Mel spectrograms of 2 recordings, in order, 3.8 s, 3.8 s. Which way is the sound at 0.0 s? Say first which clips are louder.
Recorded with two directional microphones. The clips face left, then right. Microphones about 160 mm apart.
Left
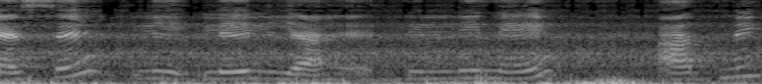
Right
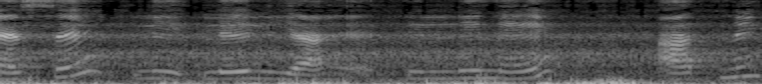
Left 1 dB; 15° left (ahead or behind).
